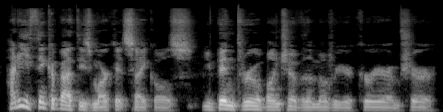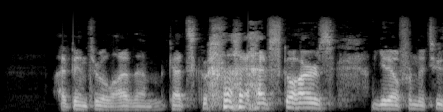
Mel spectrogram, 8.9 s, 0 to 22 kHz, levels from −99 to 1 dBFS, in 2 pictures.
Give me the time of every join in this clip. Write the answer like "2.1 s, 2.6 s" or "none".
none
